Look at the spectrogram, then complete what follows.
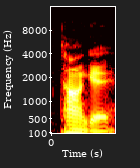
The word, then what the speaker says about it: Tange: Yeah, I've never known how to pronounce that. Yeah. Tange.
